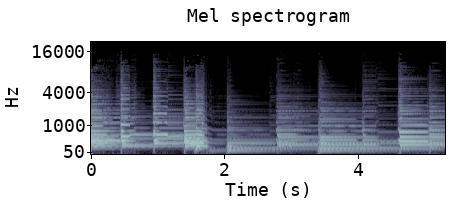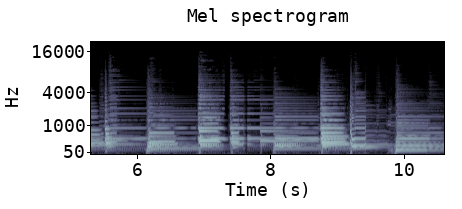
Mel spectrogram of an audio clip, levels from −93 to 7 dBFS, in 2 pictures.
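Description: At 7.59 s the music breaks up in a burst of packet loss lasting until about 7.67 s. Several packets in a row failed to arrive in time to play. The receiver filled about 56 ms by repeating the last bit of sound and letting it fade. So the music briefly smears into a held, fading sound. When playback resumes, about 60 ms of the music is missing, and the line jumps forward.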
